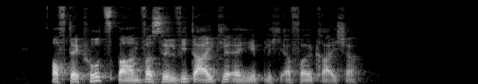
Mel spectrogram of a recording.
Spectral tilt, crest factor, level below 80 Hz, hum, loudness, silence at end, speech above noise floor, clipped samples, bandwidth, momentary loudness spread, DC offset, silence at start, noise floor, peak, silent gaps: -5 dB/octave; 18 dB; -58 dBFS; none; -19 LUFS; 1.2 s; 54 dB; under 0.1%; 16.5 kHz; 12 LU; under 0.1%; 0.5 s; -72 dBFS; -2 dBFS; none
